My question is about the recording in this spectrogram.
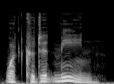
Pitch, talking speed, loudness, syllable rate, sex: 125 Hz, 210 wpm, -16 LUFS, 4.2 syllables/s, male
